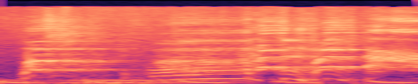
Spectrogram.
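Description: A dog barks loudly several times in quick succession, sharp yapping barks with whiny pitch glides between them, crowding into a short burst.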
